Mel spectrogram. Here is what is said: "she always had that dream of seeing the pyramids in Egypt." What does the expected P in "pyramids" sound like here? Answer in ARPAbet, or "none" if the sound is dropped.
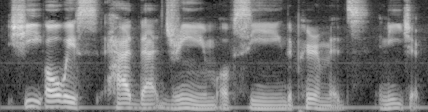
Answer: P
